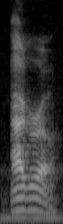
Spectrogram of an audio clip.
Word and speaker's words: Agro: I must say horse Agro like agre Oh pronounced AG euro aggro how did you find that so fast I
